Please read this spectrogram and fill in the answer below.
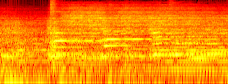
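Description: Live rock band playing on stage: electric guitars, bass and drum kit, with a sharp crash about half a second in.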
